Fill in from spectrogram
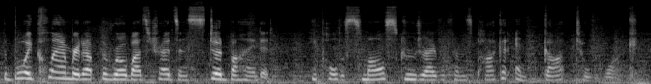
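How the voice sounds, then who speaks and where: A woman narrating a dieselpunk noir audiobook with steady, clear storytelling. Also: a little high, moderate pace, soft background music. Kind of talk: scripted narration.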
